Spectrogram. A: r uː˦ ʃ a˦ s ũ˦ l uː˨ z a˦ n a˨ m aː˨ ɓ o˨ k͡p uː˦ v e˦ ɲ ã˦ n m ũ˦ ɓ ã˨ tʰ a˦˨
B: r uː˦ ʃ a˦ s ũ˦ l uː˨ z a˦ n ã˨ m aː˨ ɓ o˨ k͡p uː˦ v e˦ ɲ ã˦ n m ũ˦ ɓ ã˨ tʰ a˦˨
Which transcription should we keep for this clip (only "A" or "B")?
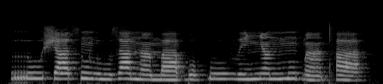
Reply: B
